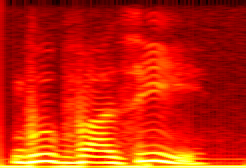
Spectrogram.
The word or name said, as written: booboisie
